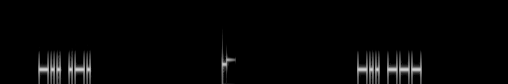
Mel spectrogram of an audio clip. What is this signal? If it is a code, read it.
Morse code, heard as a keyed tone, about 40 wpm, 700 Hz. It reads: DR DO
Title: Top Two Letter Combinations in Words 40wpm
